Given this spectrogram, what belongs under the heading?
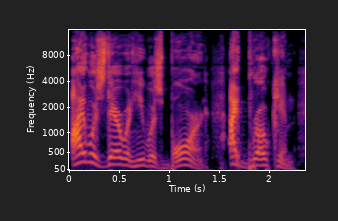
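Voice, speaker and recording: An actor playing a proud, middle-aged ranch hand in an audio drama, plainspoken, terse and folksy. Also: male voice, fairly high pitch, sing-song, normal speed, a bit bright, slightly rough, no room sound, studio quality, heavily acted. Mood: defiant, angry. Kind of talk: naturalistic full-cast audio drama acting.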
